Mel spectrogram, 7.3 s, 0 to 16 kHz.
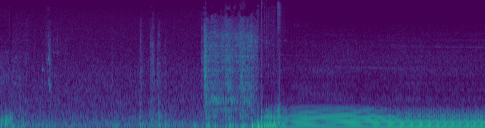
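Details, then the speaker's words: Honda Civic EP3 Type R, cold start: starter whirrs briefly, then the engine catches and settles into a steady, deep, even idle with a throaty exhaust note; sounds healthy. "yeah guys how good does that sound legit"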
